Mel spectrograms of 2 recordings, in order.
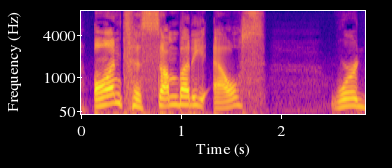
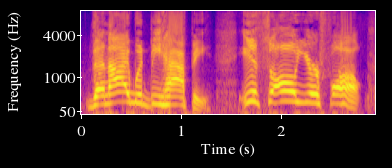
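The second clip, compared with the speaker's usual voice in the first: high, loud whining accusation; mock whiny blame; 8 semitones higher, 4 dB louder than usual. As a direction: whine and point the finger. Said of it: "Kind of like".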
